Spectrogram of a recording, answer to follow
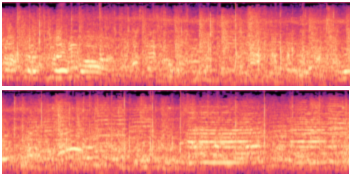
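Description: Excited voices shouting and cheering over one another at a goal in a football match, with a steady held note sounding about eight seconds in.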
